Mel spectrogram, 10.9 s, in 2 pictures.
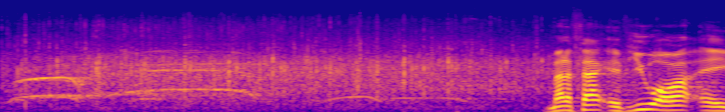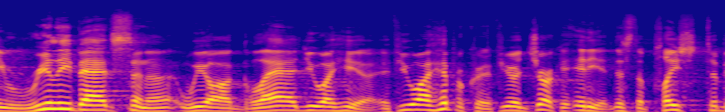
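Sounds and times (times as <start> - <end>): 
whoops and cheering voices: 0.0 - 3.8
church congregation clapping: 0.0 - 5.7
speech: 4.1 - 10.8.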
